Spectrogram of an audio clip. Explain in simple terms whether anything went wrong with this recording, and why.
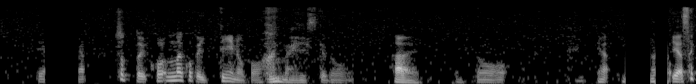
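Two things went wrong. First, overdone noise removal: a noise reduction tool was set far too strong on this speech. Whenever a slice of the sound looked too much like background noise, the tool turned that slice down hard or shut it off, taking quiet parts of the voice with it. Throughout the clip, the background drops and breaks up into twinkling, warbling specks.

Second, there are two digital broadcast dropouts, where the receiver stopped getting usable data and muted itself until good data returned. From 0.45 to 0.85 s the sound cuts out for about a third of a second. From 6.25 to 6.72 s it breaks up again, this time as several short holes spread over about half a second, the longest about a quarter of a second. Whatever was said during those gaps is simply gone.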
